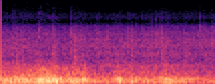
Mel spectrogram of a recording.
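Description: Deep rolling thunder from a lightning storm rumbles continuously and loudly, swelling early then easing into a sustained low growl with a faint hiss of rain beneath, no voices.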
